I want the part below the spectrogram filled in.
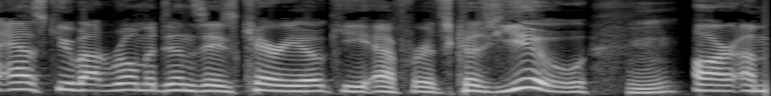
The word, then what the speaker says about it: karaoke: Say it right. – Karaoke. – Karaoke. God, mm-hmm. It just flows. It flows. – It's a soft roll of the R.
